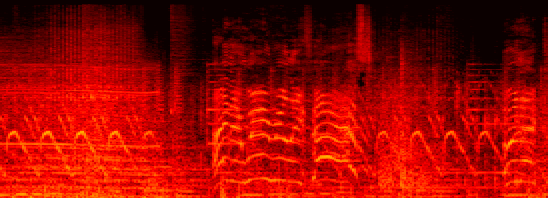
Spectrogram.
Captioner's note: panting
